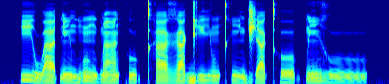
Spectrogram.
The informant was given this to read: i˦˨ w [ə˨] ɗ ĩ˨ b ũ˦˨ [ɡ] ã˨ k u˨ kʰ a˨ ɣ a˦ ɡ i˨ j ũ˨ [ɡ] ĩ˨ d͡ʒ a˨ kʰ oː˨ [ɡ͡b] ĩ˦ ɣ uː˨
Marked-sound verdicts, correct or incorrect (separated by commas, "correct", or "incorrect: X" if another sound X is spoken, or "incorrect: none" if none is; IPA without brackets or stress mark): incorrect: a˨, incorrect: ɡ͡b, incorrect: kʰ, incorrect: k͡p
